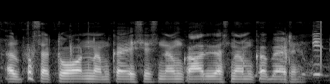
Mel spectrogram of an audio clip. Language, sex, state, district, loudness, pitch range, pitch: Hindi, male, Uttar Pradesh, Hamirpur, -17 LUFS, 125-130 Hz, 125 Hz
